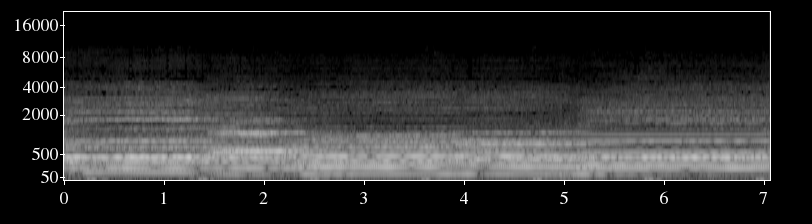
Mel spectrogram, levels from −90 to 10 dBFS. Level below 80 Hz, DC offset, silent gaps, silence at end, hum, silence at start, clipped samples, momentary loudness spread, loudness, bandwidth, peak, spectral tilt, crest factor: -60 dBFS; under 0.1%; none; 0 s; none; 0 s; under 0.1%; 4 LU; -25 LUFS; 4.8 kHz; -12 dBFS; -9 dB/octave; 12 dB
